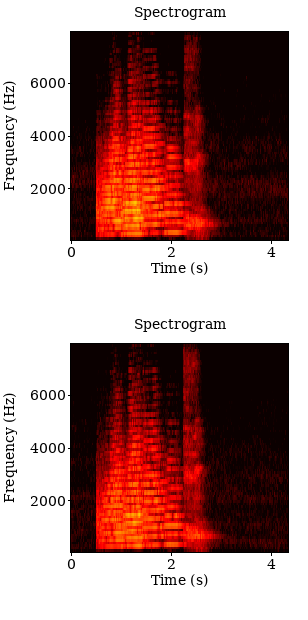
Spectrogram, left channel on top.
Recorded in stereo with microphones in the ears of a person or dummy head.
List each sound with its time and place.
0.5 s a trumpet: 35° left (ahead or behind), 0.5 m
2.2 s a shout: 60° right (ahead or behind), 1.3 m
